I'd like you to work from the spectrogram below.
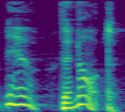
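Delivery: slow, very high rabbit voice. A narrator's reading. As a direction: answer slowly, pitched right up.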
